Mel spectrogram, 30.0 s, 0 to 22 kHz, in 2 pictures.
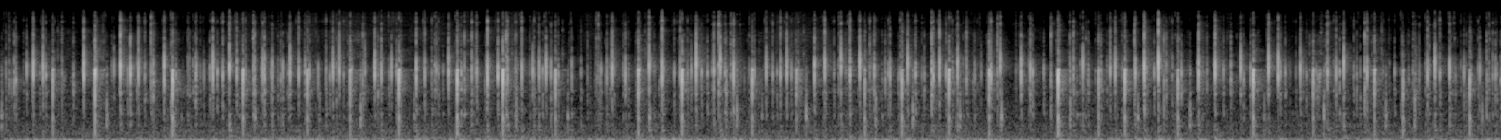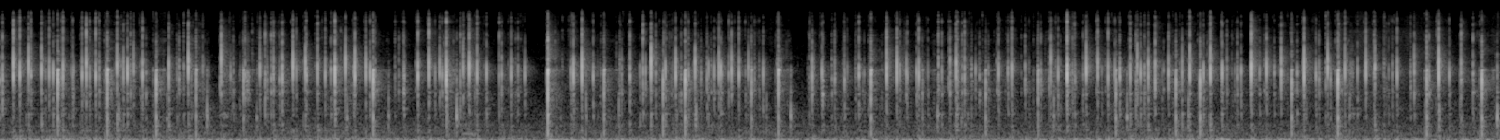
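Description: Steady typing on a custom mechanical keyboard: a KBD8X MKII TKL with lubed and filmed Alpaca V2 linear switches in a polycarbonate plate, under PBT keycaps. A dense, even run of keystrokes with a couple of brief pauses.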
